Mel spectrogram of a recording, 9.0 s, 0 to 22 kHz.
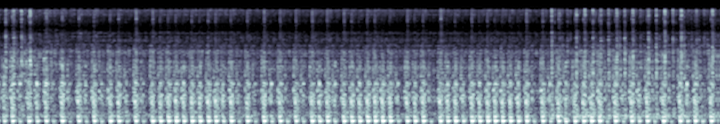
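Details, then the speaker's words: Suzuki Raider 150 single-cylinder engine idling, stethoscope on the head: harsh rapid metallic clatter, also heard at the crankcase; valve train and piston worn from oil starvation (engine ran dry of oil). "So maingay din dito sa head dito sa may piston bor. So maingay din sa may piston ball. So meaning to see yung bulve naektuhan ng pagkatuyo ng langis."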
